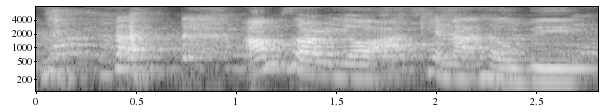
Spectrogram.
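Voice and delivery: loud apology through real laughter; laughing. Real, not acted. Reactor apologizing to viewers for cracking up, laughing. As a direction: laugh helplessly through the words.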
